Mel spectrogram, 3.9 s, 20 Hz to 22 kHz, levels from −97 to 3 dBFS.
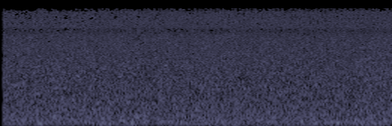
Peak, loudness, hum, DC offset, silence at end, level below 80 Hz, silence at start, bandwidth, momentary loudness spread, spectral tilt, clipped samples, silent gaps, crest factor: -36 dBFS; -48 LUFS; none; under 0.1%; 0 s; -74 dBFS; 0 s; 16.5 kHz; 0 LU; -1.5 dB/octave; under 0.1%; none; 16 dB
